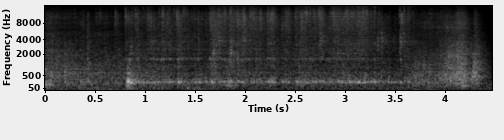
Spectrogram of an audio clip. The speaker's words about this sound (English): I'm going to fill my bowl with some French toast crunch.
